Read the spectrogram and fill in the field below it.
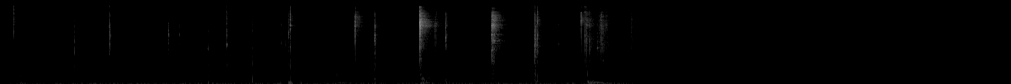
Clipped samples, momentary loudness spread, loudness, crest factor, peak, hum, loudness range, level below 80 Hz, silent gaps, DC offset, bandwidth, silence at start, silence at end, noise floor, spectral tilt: under 0.1%; 27 LU; -40 LUFS; 38 dB; -10 dBFS; none; 16 LU; -76 dBFS; none; under 0.1%; 16.5 kHz; 0.15 s; 3.75 s; -72 dBFS; 3 dB/octave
